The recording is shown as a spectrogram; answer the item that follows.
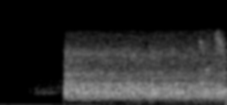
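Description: Dead silence, then a little over half a second in a steady hiss of open-line noise cuts in abruptly and holds.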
